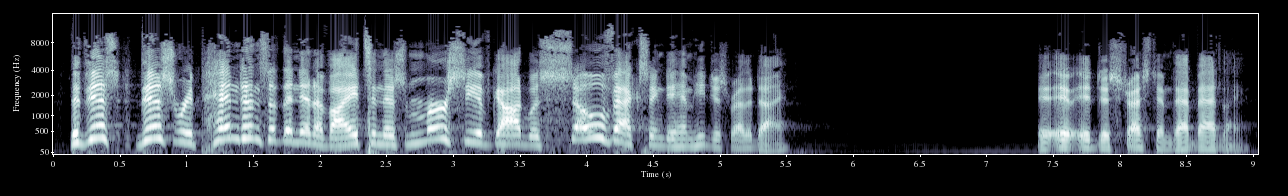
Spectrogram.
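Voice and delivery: ordinary talk

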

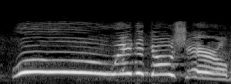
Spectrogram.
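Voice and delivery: very high, loud whoop; cheering ovation. Retold or imitated. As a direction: whoop and cheer as she makes it. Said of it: "an ovation and whistling".

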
